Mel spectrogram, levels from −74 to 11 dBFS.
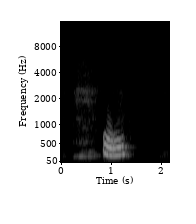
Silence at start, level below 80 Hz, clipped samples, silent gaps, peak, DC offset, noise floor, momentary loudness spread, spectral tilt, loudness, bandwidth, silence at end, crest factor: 0.3 s; -80 dBFS; under 0.1%; none; -18 dBFS; under 0.1%; -79 dBFS; 21 LU; -8.5 dB/octave; -33 LUFS; 7.4 kHz; 0.8 s; 18 dB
